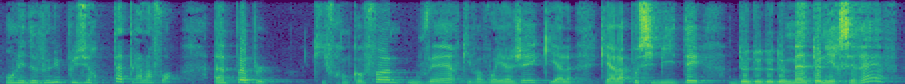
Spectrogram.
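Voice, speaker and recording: A middle-aged Moroccan man with a Moroccan accent speaks as an interview guest, the founder and director of an organisation. He's impassioned and emphatic, repeating words for stress, his voice on the high side, animated, a little mellow, and at normal speed.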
